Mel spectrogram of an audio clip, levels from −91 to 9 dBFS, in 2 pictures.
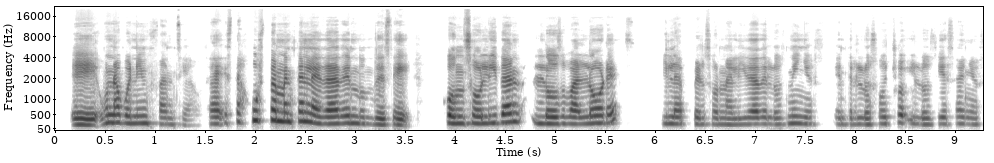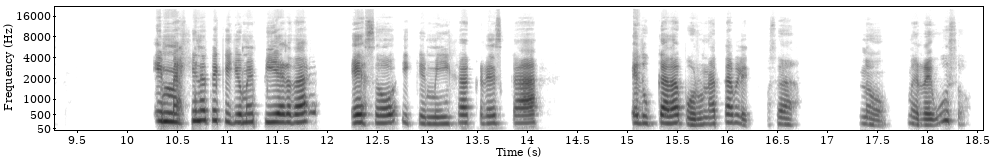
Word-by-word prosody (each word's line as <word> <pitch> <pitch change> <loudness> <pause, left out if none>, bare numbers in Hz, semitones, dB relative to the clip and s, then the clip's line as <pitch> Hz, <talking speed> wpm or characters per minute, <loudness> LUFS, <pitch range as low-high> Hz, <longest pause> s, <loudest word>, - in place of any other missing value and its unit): eh, 185 -1 +2
una 250 +1 0
buena 235 -2 -4
infancia. 205 -7 -10
O - - -44
sea, 215 +4 -4
está 255 +4 -9
justamente 310 -2 +2
en 295 -1 +3
la 250 - +4
edad 220 0 +3
en 235 0 -2
donde 200 -3 -5
se 185 -3 -4 0.3
consolidan 240 +4 0
los 220 -2 -2
valores 225 +5 -2 0.2
y 225 - -13
la 215 -1 -5
personalidad 200 -1 -7
de 210 - -10
los 200 +1 -14
niños, 220 -3 -9 0.2
entre 200 0 -16
los 195 0 -9
8 220 +3 -7
y - - -15
los 195 -1 -11
10 215 0 -12
años. 205 -2 -14 1.0
Imagínate 310 +2 +6
que 285 -4 -3
yo 260 +1 +3
me 270 +1 +1
pierda 270 0 +5 0.4
eso 255 0 +4
y 255 - -10
que 230 -1 -6
mi 215 0 -2
hija 250 +3 -2
crezca 240 0 -1 0.9
educada 240 0 +3
por 190 -5 0
una 210 +3 -3
tablet, 250 -7 -2
o - - -33
sea, 200 -3 -7 0.6
no, 190 -8 -9
me 215 -5 -6
rehúso. 185 - -3
225 Hz, 160 wpm, -22 LUFS, 205-255 Hz, 1.0 s, Imagínate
